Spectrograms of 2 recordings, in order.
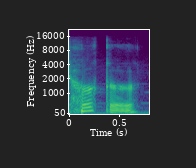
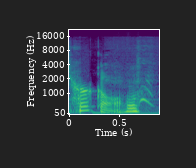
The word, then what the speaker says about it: Hurkyl: the card is pronounced Hurker, and it's Hurkyl. Hurkyl, I hardly know her. I think you think it says Hurker. It doesn't.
